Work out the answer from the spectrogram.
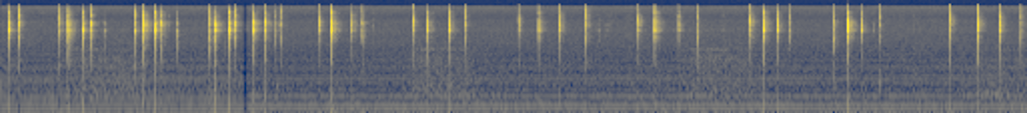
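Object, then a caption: Metal-framed eyeglasses with lenses. Long acrylic nails tap on the lenses and thin gold metal rims of round eyeglasses, making quick, sharp clicking taps. The clicks are bright and dry with almost no ring, arriving in irregular clusters over a faint low hum.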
